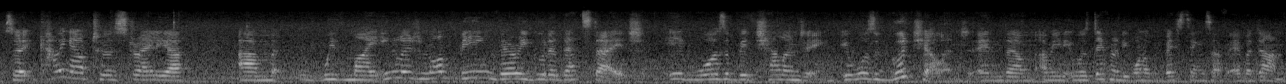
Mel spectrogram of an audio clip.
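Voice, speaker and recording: A middle-aged woman from Europe, a riding coach, answering interview questions in a relaxed, reflective way with many ums and restarts. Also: mid-range voice, moderate pace. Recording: distant mic, loud outdoor background noise.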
